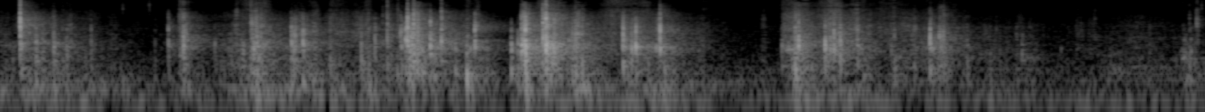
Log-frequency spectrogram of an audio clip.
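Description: Crinkling of a plastic packet of raw cacao powder being opened and handled, in four short rustling spells that die away about five seconds in.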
